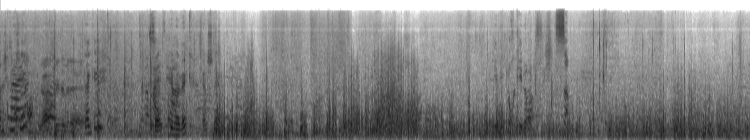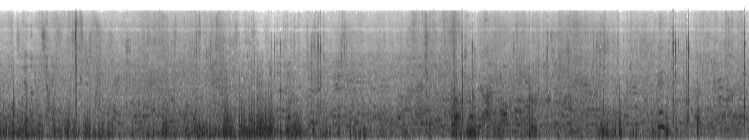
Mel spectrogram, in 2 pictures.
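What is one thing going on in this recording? Water splashes against the side of a moving boat.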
